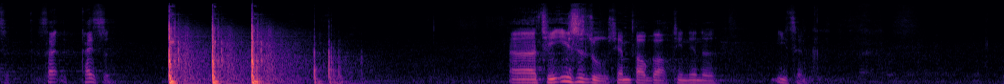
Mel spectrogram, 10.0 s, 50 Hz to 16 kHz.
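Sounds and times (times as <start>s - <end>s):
wooden gavel knocking on desk: 1.7s - 3.6s.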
